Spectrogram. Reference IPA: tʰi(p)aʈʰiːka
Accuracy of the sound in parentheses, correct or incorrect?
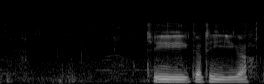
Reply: incorrect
